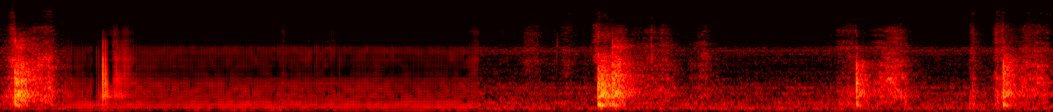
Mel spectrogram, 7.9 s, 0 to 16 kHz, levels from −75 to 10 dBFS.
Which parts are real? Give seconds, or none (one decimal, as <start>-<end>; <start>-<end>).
0.0-0.5; 3.6-7.9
